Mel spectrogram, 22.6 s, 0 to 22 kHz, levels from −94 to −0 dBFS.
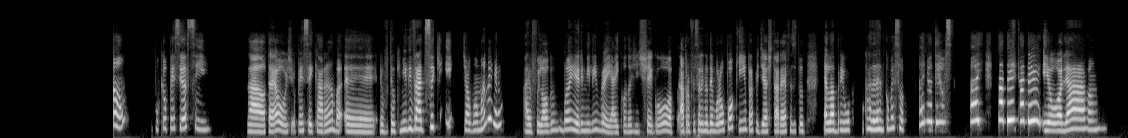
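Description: The input signal was most likely lost, with the recorder writing silence, at the start of this speech clip, producing an audio dropout to silence from 0 to 2.28 s: dead silence without room tone, with speech then cutting in abruptly mid-flow.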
